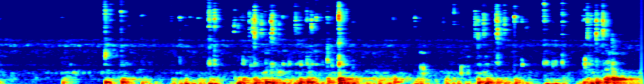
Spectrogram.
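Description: Computer keyboard being typed on in quick, uneven runs of key clicks with dull thumps, starting about a second in after a short pause.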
